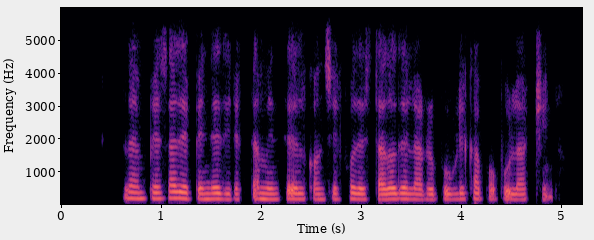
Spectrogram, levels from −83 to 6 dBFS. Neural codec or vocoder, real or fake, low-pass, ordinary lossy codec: codec, 16 kHz in and 24 kHz out, 1 kbps, XY-Tokenizer; fake; 5.4 kHz; Opus, 32 kbps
